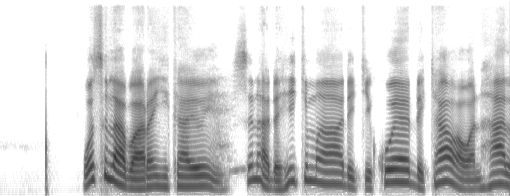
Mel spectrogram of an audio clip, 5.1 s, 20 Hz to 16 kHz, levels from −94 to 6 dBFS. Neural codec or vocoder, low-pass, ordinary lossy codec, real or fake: autoencoder, 48 kHz, 32 numbers a frame, DAC-VAE, trained on Japanese speech; 14.4 kHz; none; fake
